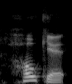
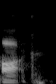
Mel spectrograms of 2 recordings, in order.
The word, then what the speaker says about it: Hokit: But to clarify for everybody, it's Hoit, the Incredible Hulk, not Hawk.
